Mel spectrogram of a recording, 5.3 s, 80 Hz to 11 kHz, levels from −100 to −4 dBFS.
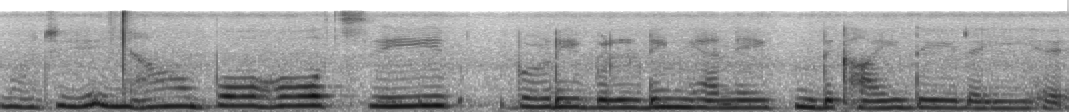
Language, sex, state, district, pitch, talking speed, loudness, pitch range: Hindi, female, Haryana, Charkhi Dadri, 235 Hz, 125 wpm, -21 LUFS, 215-260 Hz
